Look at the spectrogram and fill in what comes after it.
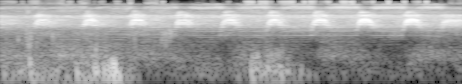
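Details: Cicadas singing in a forest in August: a loud, buzzy, high pulsing phrase repeated about twice a second over a steady shrill drone, with a few soft low thumps early on.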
